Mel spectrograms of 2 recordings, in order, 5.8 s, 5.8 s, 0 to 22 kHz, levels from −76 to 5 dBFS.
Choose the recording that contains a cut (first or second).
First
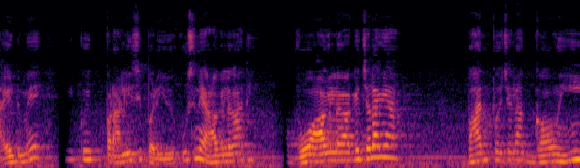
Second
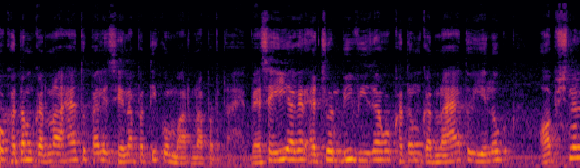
first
